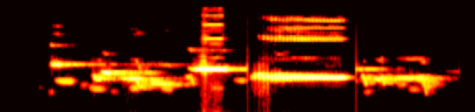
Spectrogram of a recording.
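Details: Flowing Pied Butcherbird song: warbled fluted notes, a loud bright whistle, then a long ringing tone and a softer trailing whistle.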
